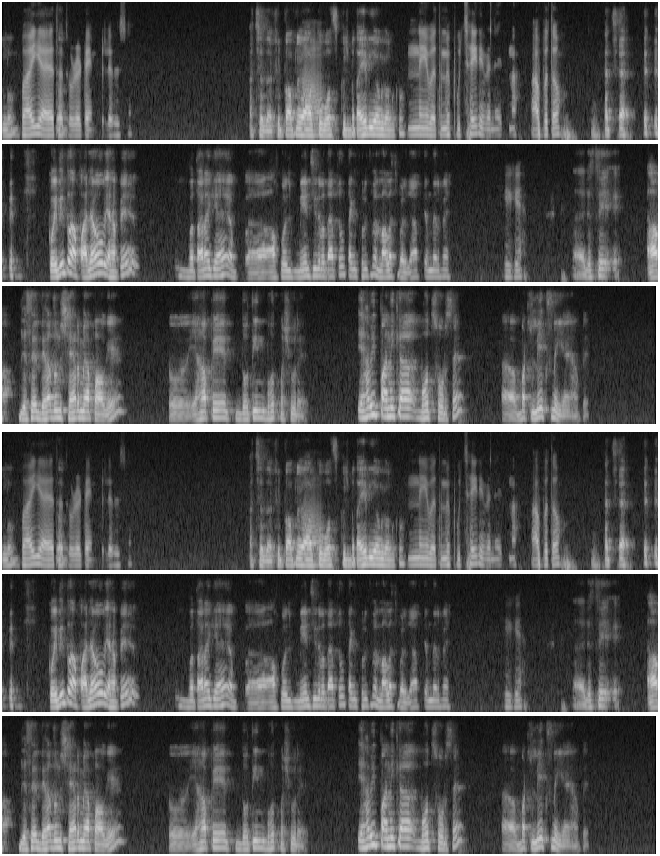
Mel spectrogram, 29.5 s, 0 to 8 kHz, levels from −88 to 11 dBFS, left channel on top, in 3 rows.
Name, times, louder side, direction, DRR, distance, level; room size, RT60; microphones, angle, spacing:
voice 1, 0.0-1.9 4.5-4.8 6.1-8.6 8.8-9.0 17.4-17.7, left 3 dB, 60° left, 2.0 m, -24 dB
voice 2, 3.7-6.1 9.0-10.1 10.5-11.9 12.4-16.6 18.4-19.1 19.5-21.5 22.2-24.3 25.0-26.6 27.2-28.5, left 2 dB, 20° left, 1.1 m, -19 dB
head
